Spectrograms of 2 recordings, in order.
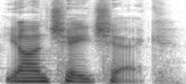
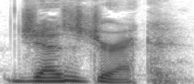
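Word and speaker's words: Jędrzejczyk: women's champion Yuana Yonchek or as I like to call her Jana uh Joanna Jezdrech because of how her name is spelled. I don't know how that's supposed to be Yonchek because none of those, you know, syllables coming out of my mouth match any of the letters that are in her name. But that's Polish names for you.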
